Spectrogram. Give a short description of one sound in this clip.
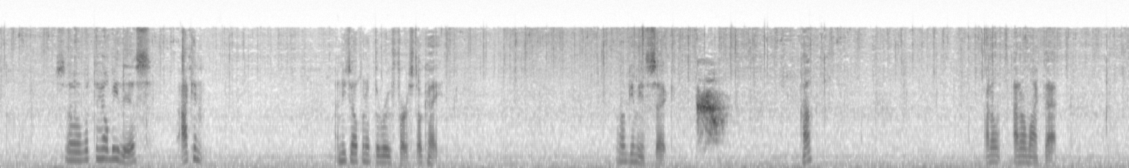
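A man speaks calmly through a microphone in short bursts.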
